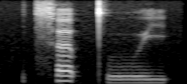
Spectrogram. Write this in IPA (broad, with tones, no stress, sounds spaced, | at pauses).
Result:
t͡sʰ ɐ˥ p̚ t̪ʰ uː˨ j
